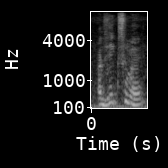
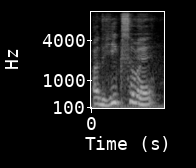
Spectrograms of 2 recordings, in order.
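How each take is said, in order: First: The teacher repeats the dictated words softer; softer repeat for dictation. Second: अधिक समय spoken slowly for students to write; slow dictation. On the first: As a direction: repeat अधिक समय quieter, slowly, for writing. (धीमे स्वर में दोहराना) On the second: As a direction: dictate word by word with long pauses. (धीरे-धीरे बोलकर लिखवाना) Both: Shown as a demonstration. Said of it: "dictation pauses".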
